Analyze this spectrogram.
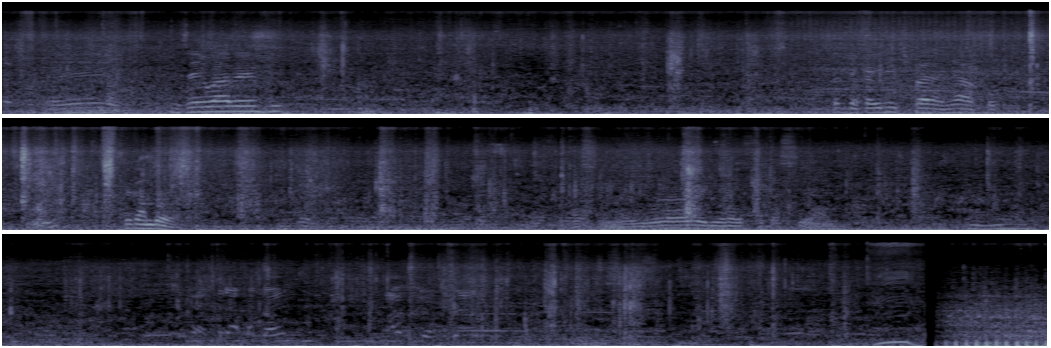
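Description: Several men talk nearby outdoors, with animation.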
